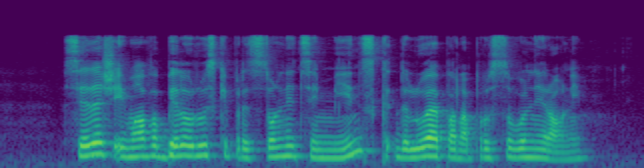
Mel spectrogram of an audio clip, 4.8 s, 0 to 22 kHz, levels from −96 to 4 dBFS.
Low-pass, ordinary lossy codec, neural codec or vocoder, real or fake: 9.9 kHz; none; none; real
